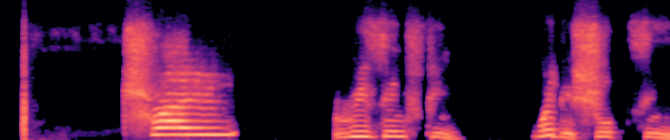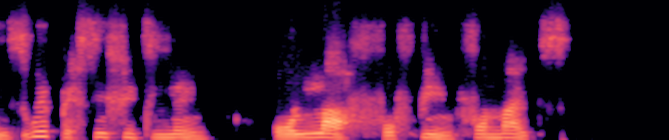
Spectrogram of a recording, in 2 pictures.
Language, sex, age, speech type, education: Nigerian Pidgin, female, 15-29, spontaneous, tertiary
